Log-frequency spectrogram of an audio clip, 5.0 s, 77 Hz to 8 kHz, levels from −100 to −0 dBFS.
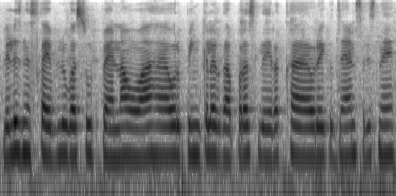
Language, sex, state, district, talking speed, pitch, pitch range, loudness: Hindi, female, Haryana, Jhajjar, 255 wpm, 200 Hz, 195-205 Hz, -17 LUFS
